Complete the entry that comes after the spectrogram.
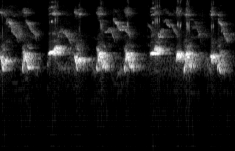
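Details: Male Yellow-vented Bulbul in a long 'ropel' song used to call a rival: rhythmic, bright chirped phrases repeated roughly every third of a second, with occasional thin whistles above.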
